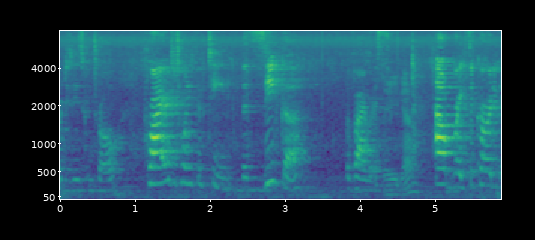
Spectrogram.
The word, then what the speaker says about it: Zika: sickle fire Malory Malory it's pronounced Zika will excuse me I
